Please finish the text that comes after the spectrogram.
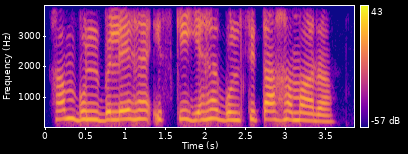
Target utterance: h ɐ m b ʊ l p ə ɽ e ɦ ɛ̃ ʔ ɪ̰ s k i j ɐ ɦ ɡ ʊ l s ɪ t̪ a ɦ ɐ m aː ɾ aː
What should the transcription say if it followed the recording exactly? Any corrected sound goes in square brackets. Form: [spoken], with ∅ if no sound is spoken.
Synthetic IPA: h ɐ m b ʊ l [b] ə [l] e ɦ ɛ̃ ʔ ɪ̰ s k i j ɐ ɦ ɡ ʊ l s ɪ t̪ a ɦ ɐ m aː ɾ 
